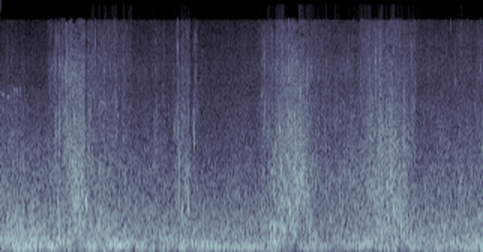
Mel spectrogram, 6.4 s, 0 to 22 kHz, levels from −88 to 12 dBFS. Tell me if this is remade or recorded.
recorded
